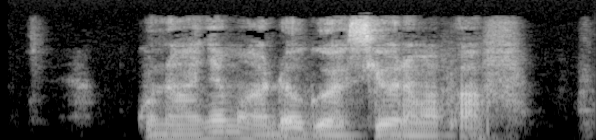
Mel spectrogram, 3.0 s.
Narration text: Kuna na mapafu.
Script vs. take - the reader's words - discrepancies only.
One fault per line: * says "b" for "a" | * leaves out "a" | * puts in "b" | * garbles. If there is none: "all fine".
* puts in "wanyama wadogo wasio"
